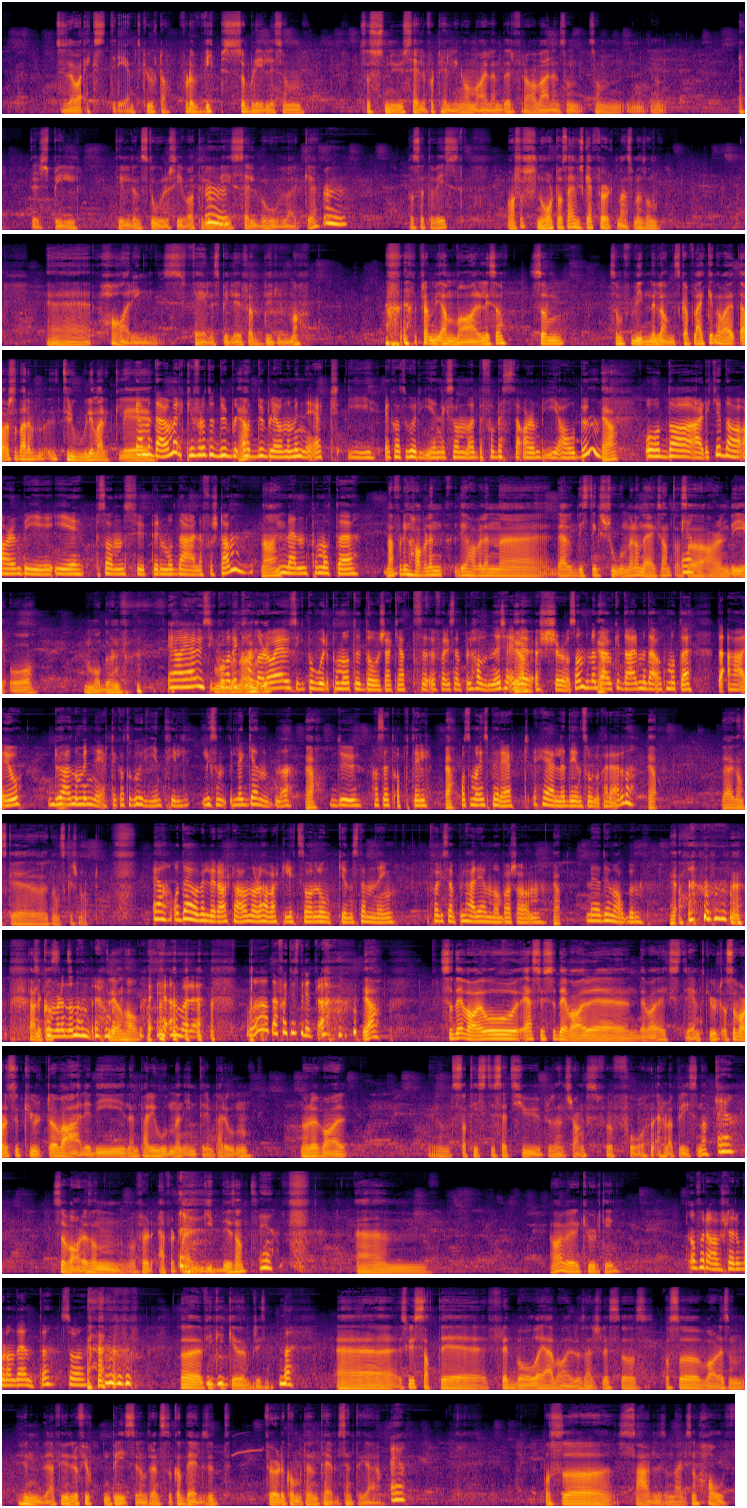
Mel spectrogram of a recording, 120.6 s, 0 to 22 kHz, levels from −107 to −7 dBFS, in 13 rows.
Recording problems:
chatter from many people; faint; throughout; 25 dB below the speech

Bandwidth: 15 kHz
